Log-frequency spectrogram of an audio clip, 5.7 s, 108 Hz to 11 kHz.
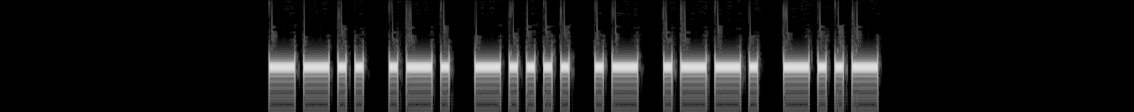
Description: Morse code, heard as a keyed tone, about 28 wpm, 700 Hz. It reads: ZR6APX
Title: DXCC-100 Call Signs - 6 Characters - Repeated 2x - 28wpm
